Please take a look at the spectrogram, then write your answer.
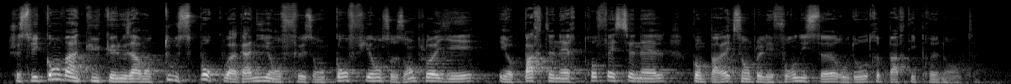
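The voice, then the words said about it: Zurich-accented French. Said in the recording (French): “un background de juriste, de Zurich, pour celles et ceux qui sont en train de se questionner sur mon accent”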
